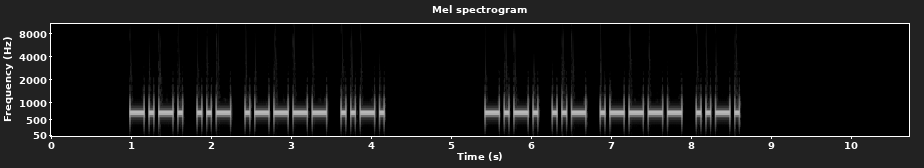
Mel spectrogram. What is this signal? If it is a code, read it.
Morse code, heard as a keyed tone, about 20 wpm, 700 Hz. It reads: CU1F CU1F
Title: DXCC-100 Call Signs - 4 Characters - Repeated 2x - 20wpm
